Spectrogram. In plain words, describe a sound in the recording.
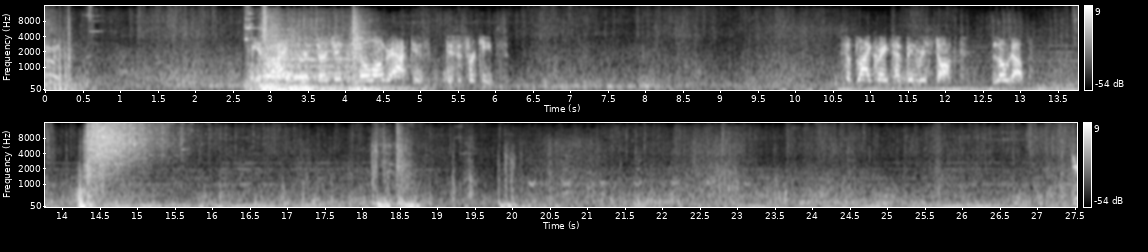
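Water splashes softly as a swimmer moves through it.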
